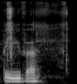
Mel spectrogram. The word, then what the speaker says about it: Belvoir: road from us so spelt belvoir b-e-l-v-o-i-r belvoir but it's pronounced beaver beautiful beautiful castle and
